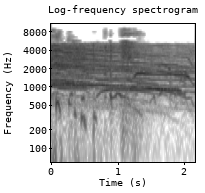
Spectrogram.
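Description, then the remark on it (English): A loud burst of many children screaming and shrieking at once, high-pitched overlapping voices in a continuous chaotic din that holds steady for a couple of seconds. “Insert screaming children sound effects here because that's pretty much all the commentary that I got during the film.”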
